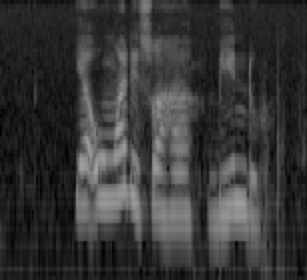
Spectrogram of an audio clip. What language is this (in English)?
Venda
